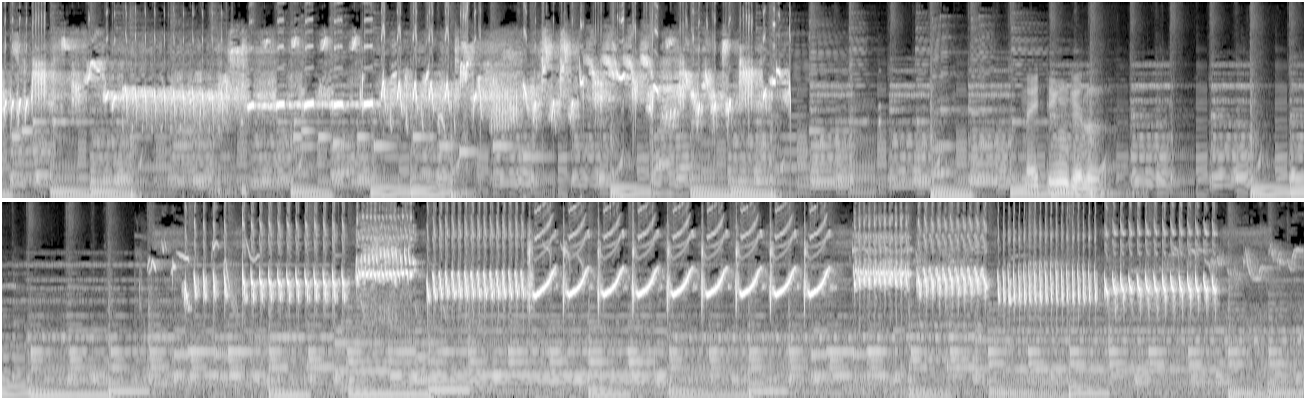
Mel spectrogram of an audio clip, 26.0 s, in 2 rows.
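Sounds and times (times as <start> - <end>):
songbird singing trills and whistles: 0.0 - 7.9, 14.4 - 26.0
quiet background music: 0.0 - 26.0.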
